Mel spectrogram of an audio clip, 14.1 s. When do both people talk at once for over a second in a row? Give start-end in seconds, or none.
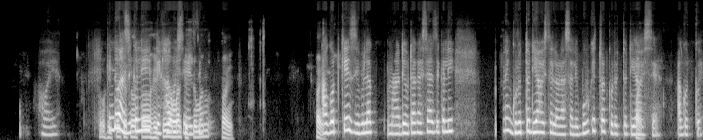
2.2-4.0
